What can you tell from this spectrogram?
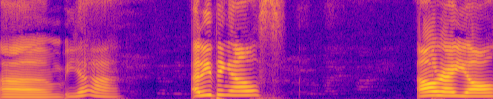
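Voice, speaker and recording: A loud, high-pitched woman speaks very slowly with lively intonation and long, frequent pauses. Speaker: physical therapist leading exercise webinar. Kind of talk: casual Q&A wrap-up of a webinar. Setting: webinar with in-person and online attendees.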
